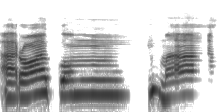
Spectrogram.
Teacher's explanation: ٹھیک ہے, ما اوپر مد ہے, راکم. اب دیکھیے میم ساکن کے بعد پھر میم شد کے ساتھ آیا مشدد, تو ادھر ادغام شفوی ہو گیا. اراکم ما پورا غنہ بھی ہوا اور پورا حق ادا کیا.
